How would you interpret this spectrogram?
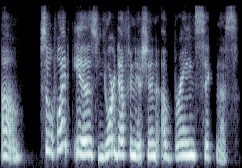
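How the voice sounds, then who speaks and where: A woman with a notably high voice hosts a conversational interview show. She talks in a friendly, relaxed way and laughs easily with her guest. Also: takes it slowly. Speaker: podcast host. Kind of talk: casual interview chat.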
